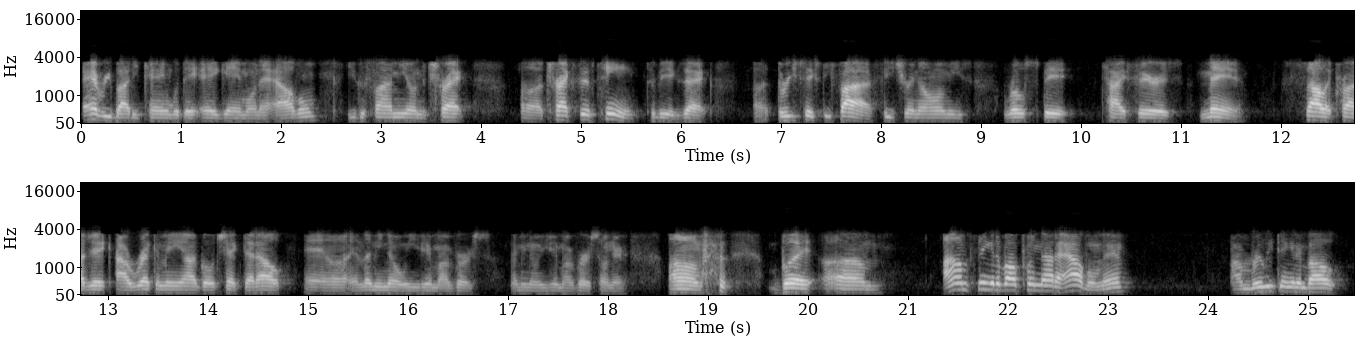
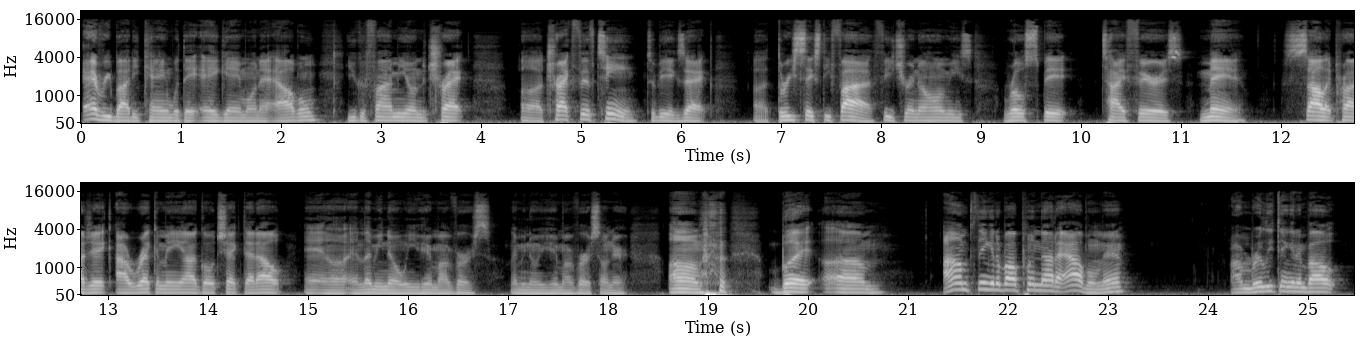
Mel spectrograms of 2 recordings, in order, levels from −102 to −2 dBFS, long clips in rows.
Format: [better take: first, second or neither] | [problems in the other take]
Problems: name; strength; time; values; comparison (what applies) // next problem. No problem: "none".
second | phone-call audio; poor line; nothing above 3.5 kHz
